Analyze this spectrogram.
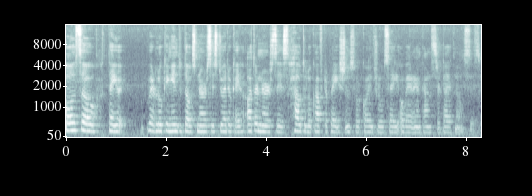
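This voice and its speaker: Speaking at a moderate pace with a slight Finnish accent, a woman keeps a monotone, flat intonation. Audible room echo and noticeable background noise are present. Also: medium pitch for a woman. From Finland. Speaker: clinical nurse specialist. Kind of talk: talk to patient audience.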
